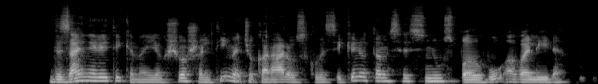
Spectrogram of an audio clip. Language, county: Lithuanian, Šiauliai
